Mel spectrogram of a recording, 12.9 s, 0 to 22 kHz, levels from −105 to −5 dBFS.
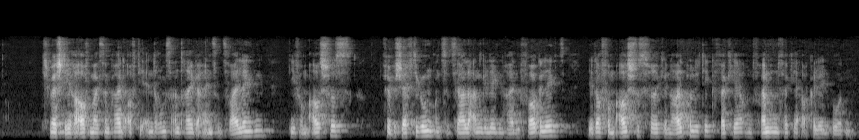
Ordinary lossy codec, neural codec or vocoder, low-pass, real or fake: none; codec, 16 kHz, 8 kbps, FreqCodec, larger model; none; fake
